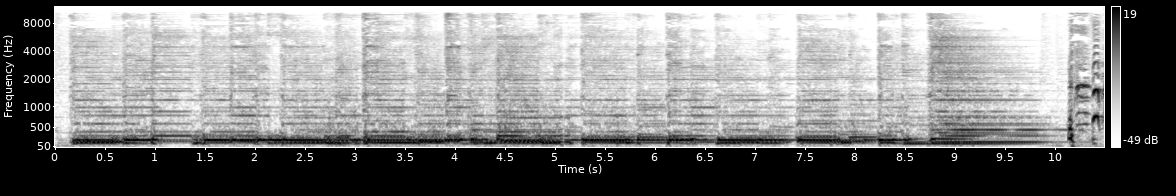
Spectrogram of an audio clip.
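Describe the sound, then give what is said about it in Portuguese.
An acoustic guitar strums a looping 1990s-style chord progression in a steady rhythm, fairly loud, for about ten seconds before stopping abruptly. No one talks over it. “Todas as músicas estão assim, ó. Eu vou ter que mostrar no violão.”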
